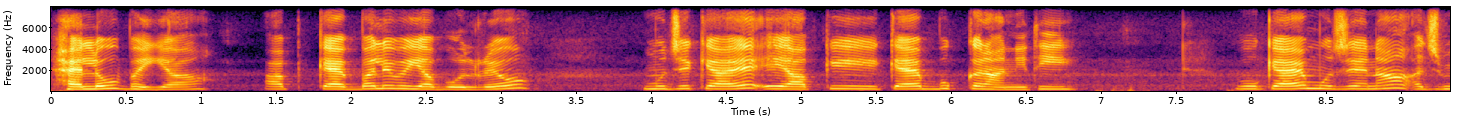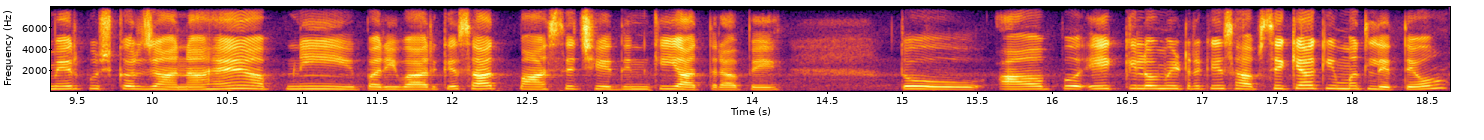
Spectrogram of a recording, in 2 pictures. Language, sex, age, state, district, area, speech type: Hindi, female, 45-60, Rajasthan, Jaipur, urban, spontaneous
